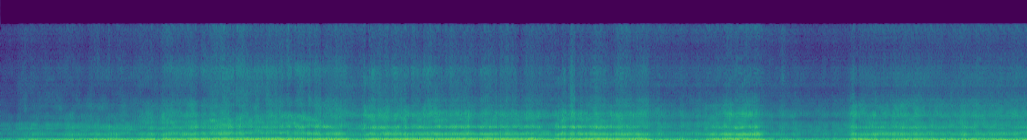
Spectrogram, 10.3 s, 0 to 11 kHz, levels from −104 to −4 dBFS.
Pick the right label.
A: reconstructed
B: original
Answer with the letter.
A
